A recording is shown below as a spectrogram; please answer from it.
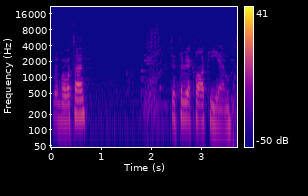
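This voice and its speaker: A man's voice: fairly high pitch, a little slow, lo-fi sound, faint music behind. A man giving casual commentary on a game playthrough, informal, with wry asides. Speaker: gaming video host.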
